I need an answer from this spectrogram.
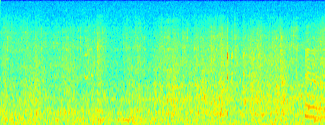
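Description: Train carriage running along the track, heard from inside: steady rolling noise of the wheels on the rails. A person's voice sounds briefly near the end.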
